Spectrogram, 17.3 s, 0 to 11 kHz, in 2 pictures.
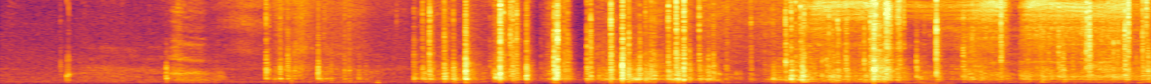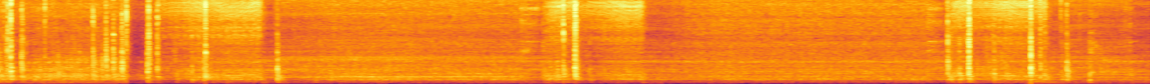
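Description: A Toshiba M659 VCR mechanism loads a tape with a series of close mechanical clicks, whirs and ratcheting clatters, intermittent over a quiet background.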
